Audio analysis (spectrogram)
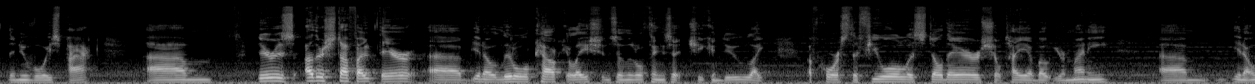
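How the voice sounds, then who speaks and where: A man giving a casual, halting, conversational gameplay demonstration. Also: lowish voice, slight background noise. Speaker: creator demonstrating his voice pack. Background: music behind the voice.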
